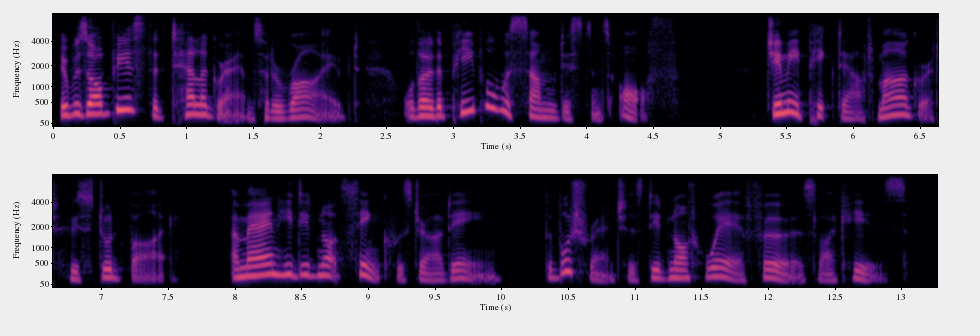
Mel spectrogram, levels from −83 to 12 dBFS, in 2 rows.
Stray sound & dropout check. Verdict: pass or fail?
pass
